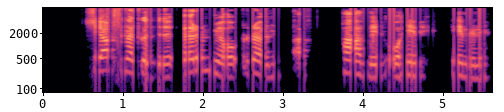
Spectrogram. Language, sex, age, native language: Icelandic, other, 13, Icelandic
